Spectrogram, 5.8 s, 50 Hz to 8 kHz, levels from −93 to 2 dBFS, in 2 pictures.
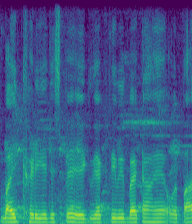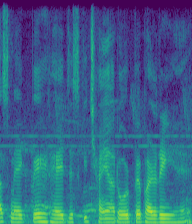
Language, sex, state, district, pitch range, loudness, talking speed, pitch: Hindi, male, Rajasthan, Barmer, 130-140 Hz, -17 LUFS, 240 wpm, 135 Hz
